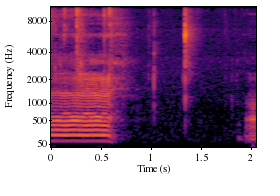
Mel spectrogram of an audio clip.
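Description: A man's voice holding a drawn-out, level hesitation sound (a long "ööö") for about a second, then a single sharp click from the plastic snack packet in his hands about a second later.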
